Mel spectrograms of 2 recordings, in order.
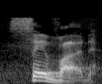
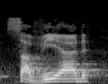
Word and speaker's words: severed: that is cutting links so you say Saed Saed but many people find themselves saying SED that is not the way to go you simply say sa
